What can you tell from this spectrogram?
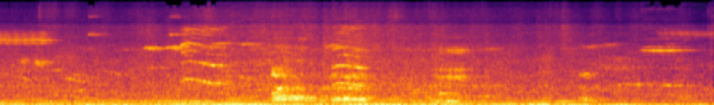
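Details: House cat making a run of short, wavering mews and chirps over several seconds, mixed with low human voices and household background noise.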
